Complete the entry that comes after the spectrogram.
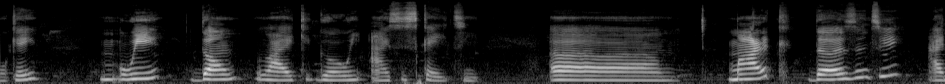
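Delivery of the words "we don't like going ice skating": "don't" said as "dom" before "like", slowly; dropped T in don't. Shown as a demonstration. Teacher repeats the T-less don't for students, slow. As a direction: swallow the T of "don't". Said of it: "vira dom".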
